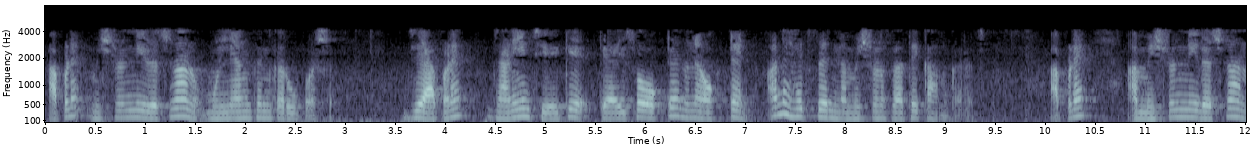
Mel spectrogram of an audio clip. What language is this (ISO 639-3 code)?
ben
